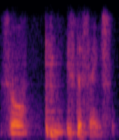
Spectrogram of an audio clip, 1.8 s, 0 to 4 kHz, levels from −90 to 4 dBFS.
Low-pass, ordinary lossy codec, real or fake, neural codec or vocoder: 3.6 kHz; Opus, 16 kbps; fake; codec, 16 kHz, 0.4 kbps, LongCat-Audio-Codec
